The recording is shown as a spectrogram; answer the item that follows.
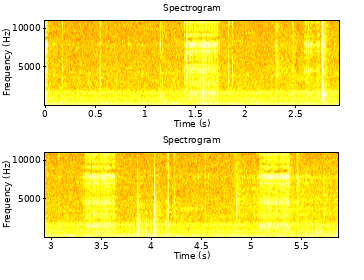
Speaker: here that little noise right there that's that's the hard drive struggling to read and write data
